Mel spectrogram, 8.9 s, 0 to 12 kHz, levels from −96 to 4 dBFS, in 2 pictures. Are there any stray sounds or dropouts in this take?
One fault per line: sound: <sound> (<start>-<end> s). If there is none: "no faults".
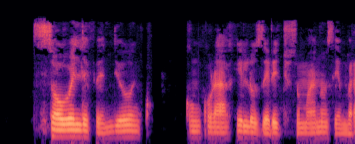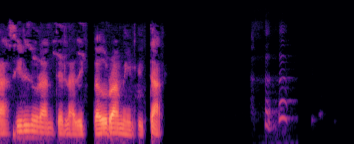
sound: laugh (7.6-8.2 s)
